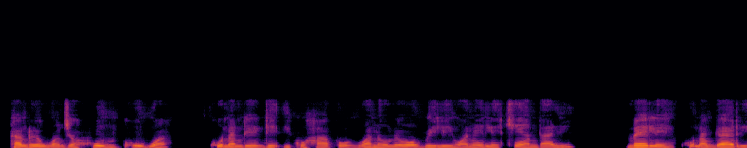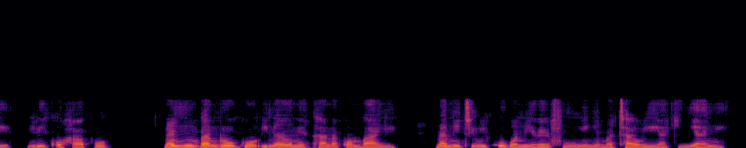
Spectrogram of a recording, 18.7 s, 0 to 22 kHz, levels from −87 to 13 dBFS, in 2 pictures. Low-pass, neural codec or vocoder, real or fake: 7.2 kHz; codec, 24 kHz, 1 kbps, SNAC; fake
